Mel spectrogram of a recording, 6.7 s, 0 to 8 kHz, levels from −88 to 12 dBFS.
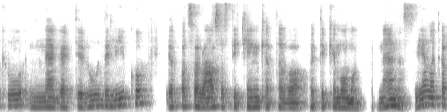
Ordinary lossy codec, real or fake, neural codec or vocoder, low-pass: AAC, 48 kbps; real; none; 7.2 kHz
